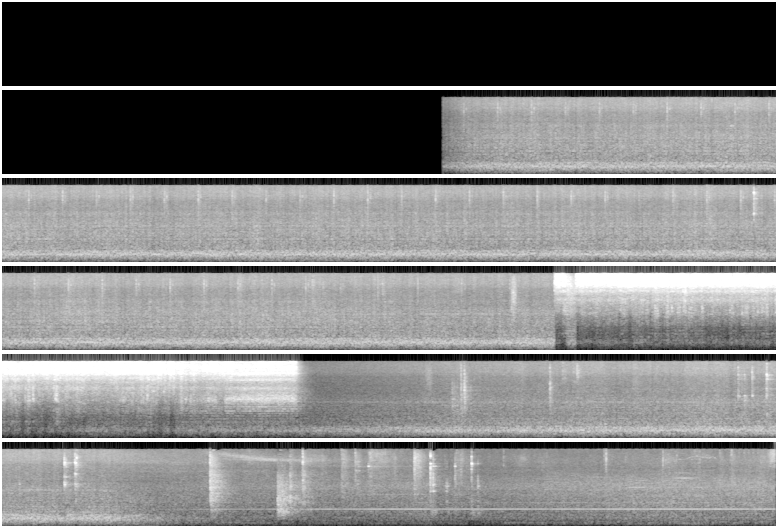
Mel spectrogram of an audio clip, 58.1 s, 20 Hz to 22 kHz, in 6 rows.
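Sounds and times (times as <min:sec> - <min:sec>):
metal lathe running: 0:15.2 - 0:58.0
loud high hiss: 0:36.0 - 0:42.6.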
